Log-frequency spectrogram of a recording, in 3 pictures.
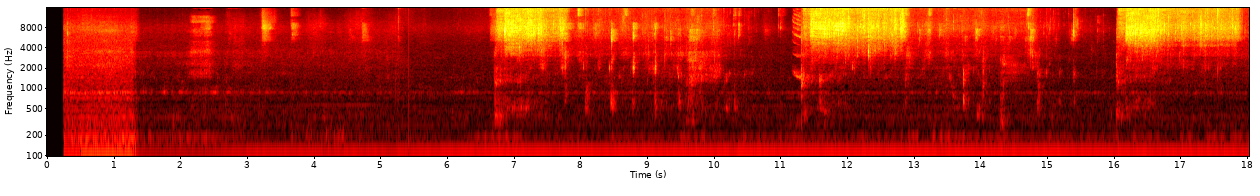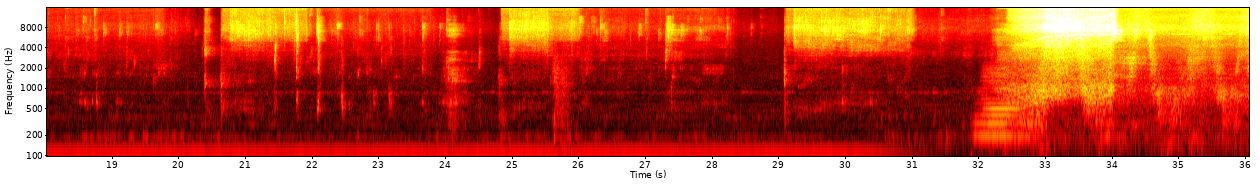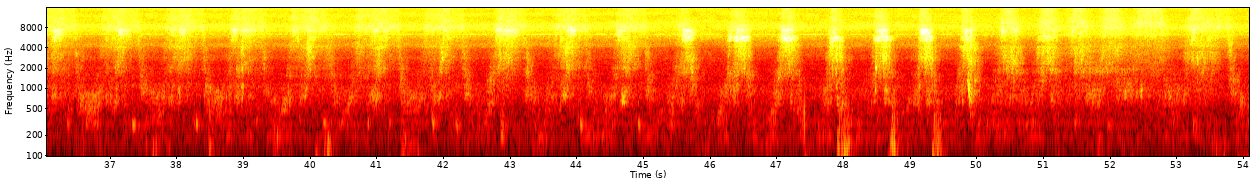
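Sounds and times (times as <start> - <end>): steady low hum: 31.1 - 54.0.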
